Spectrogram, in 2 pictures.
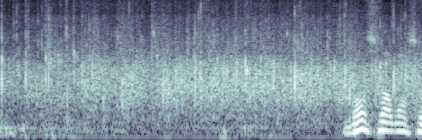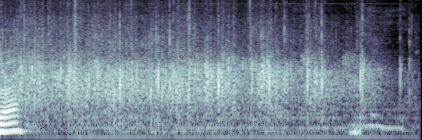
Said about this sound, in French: Et donc, je vous demande d'accueillir sous vos applaudissements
